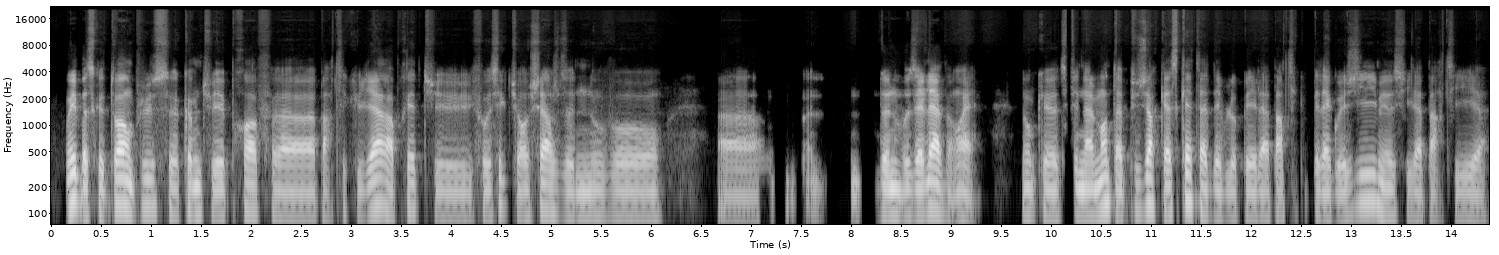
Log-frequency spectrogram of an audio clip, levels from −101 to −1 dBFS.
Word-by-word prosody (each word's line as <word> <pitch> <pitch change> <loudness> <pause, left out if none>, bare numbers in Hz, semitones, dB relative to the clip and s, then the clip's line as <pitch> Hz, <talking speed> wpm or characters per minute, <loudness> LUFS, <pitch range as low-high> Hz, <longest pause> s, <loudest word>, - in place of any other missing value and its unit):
Oui, - - +7
parce - - +2
que - - 0
toi 125 - +7
en 120 - +8
plus, 120 +1 -5
heu, 95 - -1
comme 100 - -1
tu 95 0 -5
es 95 - +2
prof 105 -3 0
heu 85 -1 +1
particulière, 115 +7 +1
après 110 -1 0
tu 90 -4 -7
il 85 - -11
faut 95 - -6
aussi 95 +7 -4
que - - -16
tu - - -6
recherches 95 +2 +2
de 90 -1 -4
nouveaux, 90 0 -4 0.6
heu 80 0 -3 1.3
de 100 -2 +2
nouveaux 95 0 +1
élèves 100 +1 +6
ouais. - - -1 0.5
Donc, 95 -1 -5
heu, 90 -1 0
finalement, 95 +5 +3
tu - - -1
as - - +3
plusieurs 125 +3 +1
casquettes 135 +7 +2
à - - +4
développer, 90 -1 -3
la 90 -1 +1
partie 85 - -3 0.2
pédagogie, 90 +11 -2
mais 110 -5 -1
aussi 90 0 -7
la 85 -2 -2
partie 90 0 -7
95 Hz, 185 wpm, -22 LUFS, 90-105 Hz, 1.3 s, en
